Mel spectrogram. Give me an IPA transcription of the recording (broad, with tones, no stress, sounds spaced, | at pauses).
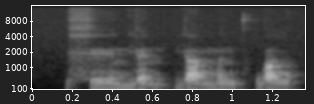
x e˧˥ ɪ̯ n̪ j ɛ̰˨˩ n p j ä˧˥ m ə˧˥ n pʰ w ɑ˧ ŋ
